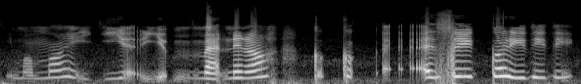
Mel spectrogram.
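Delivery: put-on slow, halting, frightened child; girl stammers her excuse to her mother; scared stammer.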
